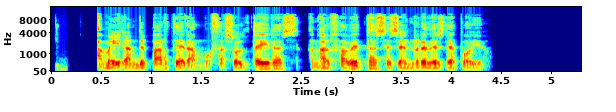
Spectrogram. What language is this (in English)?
Galician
